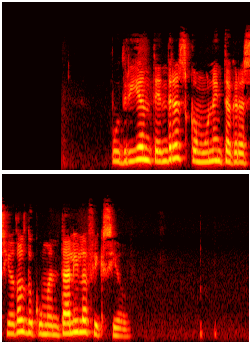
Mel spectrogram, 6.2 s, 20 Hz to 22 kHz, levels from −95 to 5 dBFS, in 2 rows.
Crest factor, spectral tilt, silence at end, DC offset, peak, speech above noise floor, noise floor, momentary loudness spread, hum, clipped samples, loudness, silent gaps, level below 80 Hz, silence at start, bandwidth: 20 dB; -3.5 dB/octave; 1.5 s; under 0.1%; -8 dBFS; 47 dB; -74 dBFS; 10 LU; none; under 0.1%; -26 LUFS; none; -88 dBFS; 1.4 s; 11 kHz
